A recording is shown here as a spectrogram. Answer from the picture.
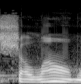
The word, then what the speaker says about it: shalom: That's what this word shalom, where we get peace from. Shalom is how you say it in Hebrew.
